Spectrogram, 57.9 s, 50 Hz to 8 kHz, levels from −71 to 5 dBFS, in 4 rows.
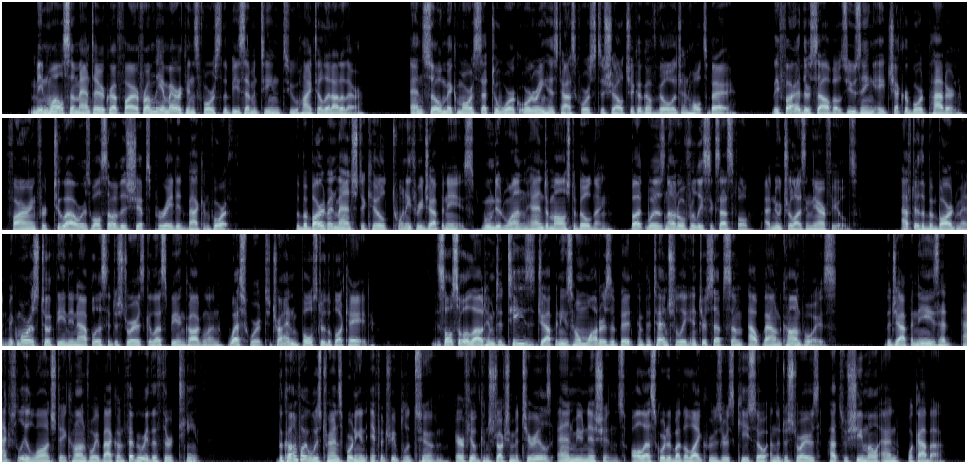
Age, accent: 30-49, American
